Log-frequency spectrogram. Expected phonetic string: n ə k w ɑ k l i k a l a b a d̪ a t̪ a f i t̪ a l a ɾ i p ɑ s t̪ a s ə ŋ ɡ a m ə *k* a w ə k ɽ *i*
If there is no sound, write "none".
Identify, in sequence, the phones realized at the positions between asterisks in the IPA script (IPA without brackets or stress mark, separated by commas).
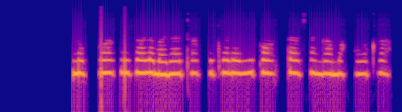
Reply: x, a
